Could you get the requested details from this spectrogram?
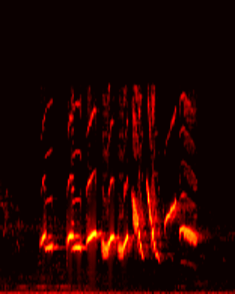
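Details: Double-collared seedeater singing Tui Tui Zel Zel song meant for tutoring young birds: a run of about ten whistled syllables, swooping up and down, with steep falling slurs mid-phrase and a sustained whistle to finish.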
